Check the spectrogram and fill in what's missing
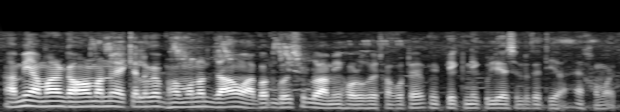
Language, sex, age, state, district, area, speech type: Assamese, male, 45-60, Assam, Dibrugarh, rural, spontaneous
